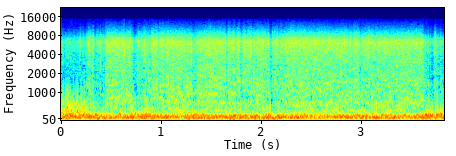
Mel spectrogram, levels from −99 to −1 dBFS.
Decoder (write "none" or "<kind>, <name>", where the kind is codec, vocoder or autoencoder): none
